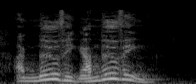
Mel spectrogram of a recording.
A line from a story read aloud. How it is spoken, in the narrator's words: wobbling side to side, and he shouted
